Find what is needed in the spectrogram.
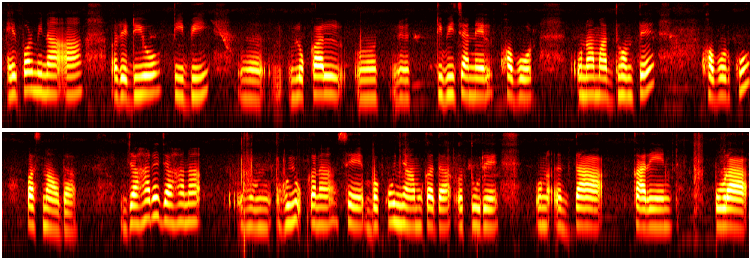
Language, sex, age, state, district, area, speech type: Santali, female, 30-45, West Bengal, Birbhum, rural, spontaneous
